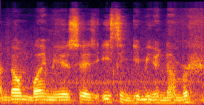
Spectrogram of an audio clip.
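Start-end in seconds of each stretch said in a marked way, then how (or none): none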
